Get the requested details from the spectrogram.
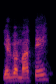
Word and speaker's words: yerba mate: And the native tea is called yerba mate. That's how it's properly pronounced.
